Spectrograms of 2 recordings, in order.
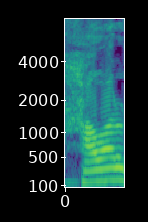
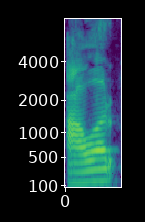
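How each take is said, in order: First: The word begins with an audible h sound. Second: The word begins directly with a vowel sound. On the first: The speaker calls it wrong. "এটা হাওয়ার উচ্চারণ একদম হবে না" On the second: The speaker calls it right. "এটা উচ্চারণ হবে আওয়ার"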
